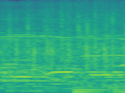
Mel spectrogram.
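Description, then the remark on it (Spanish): An audience applauds loudly and steadily throughout, a dense wash of clapping with some sustained musical tones running underneath. “Fuerte el aplauso.”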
